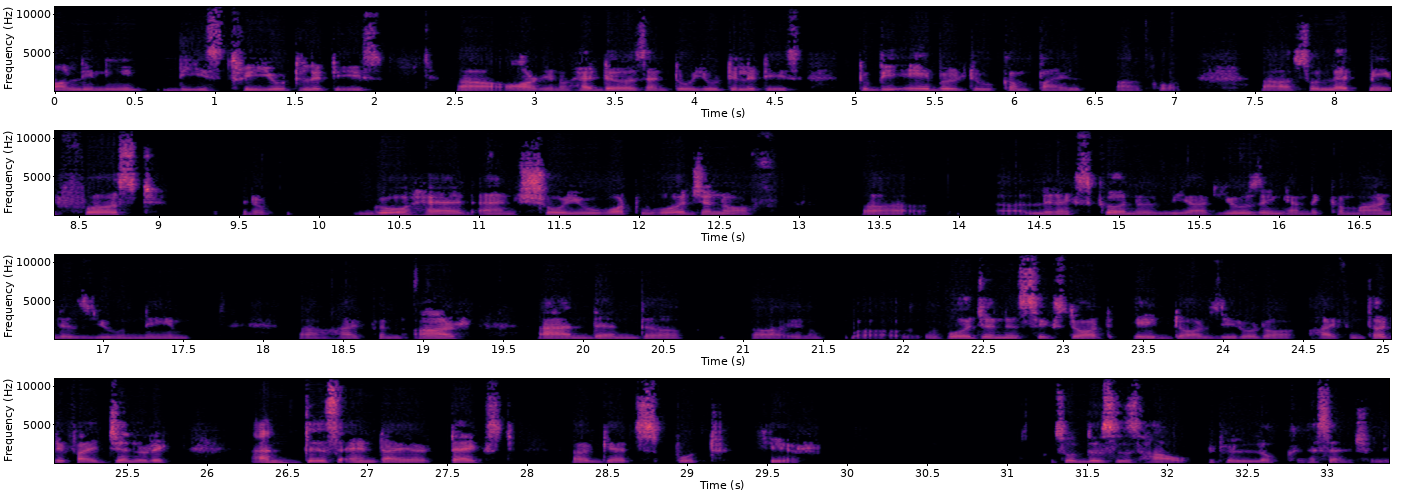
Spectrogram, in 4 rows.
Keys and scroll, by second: 9.5 BackSpace, 9.8 ctrl+alt+super+p, 11.2 ctrl+l, 13.0-19.3 typing, 26.6 super+c, 31.7 super+v.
